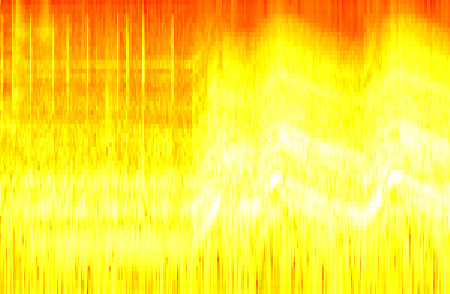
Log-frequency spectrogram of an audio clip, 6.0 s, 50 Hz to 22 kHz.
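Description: Race car engine revving hard in the Assetto Corsa racing game, a flat-six derived from an F1 engine, with crackling exhaust pops; a steady idle drone breaks into rising and falling revs, clear and unaccompanied by talk.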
